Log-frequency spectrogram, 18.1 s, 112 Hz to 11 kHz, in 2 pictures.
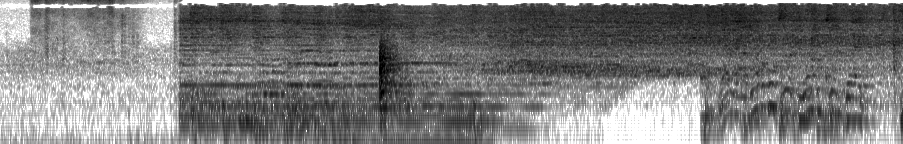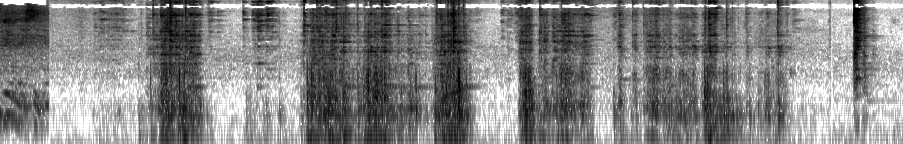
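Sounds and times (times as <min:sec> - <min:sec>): sheet metal scraping and clinking: 0:09.9 - 0:17.8.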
